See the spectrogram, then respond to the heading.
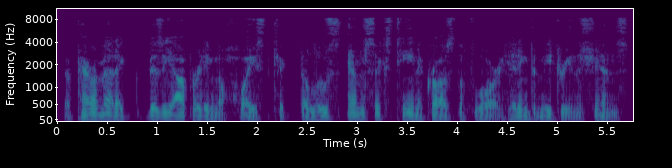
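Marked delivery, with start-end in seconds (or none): none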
